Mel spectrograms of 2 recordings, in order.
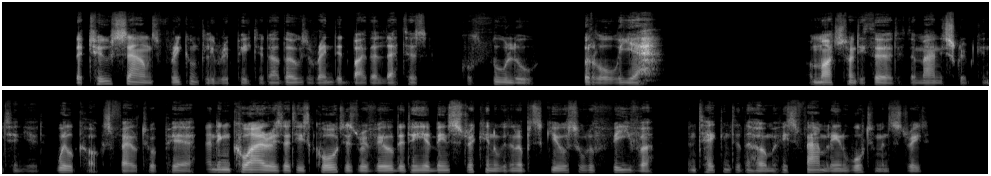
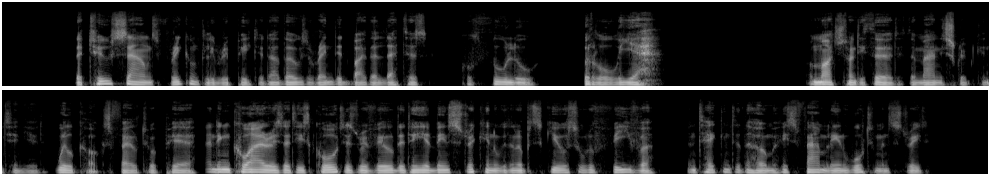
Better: second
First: thin; very; fading below 700 Hz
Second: none

